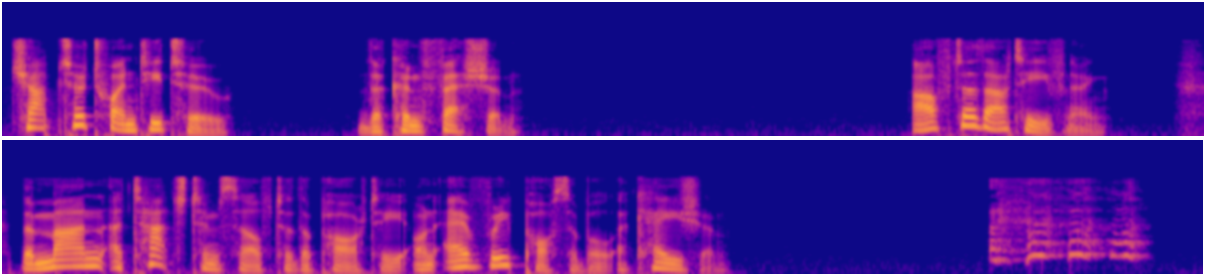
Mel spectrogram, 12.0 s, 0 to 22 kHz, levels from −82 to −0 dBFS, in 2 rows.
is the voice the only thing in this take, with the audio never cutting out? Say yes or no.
no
